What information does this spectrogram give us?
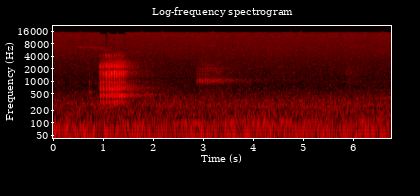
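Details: Great spotted woodpecker in the Wittlicher Tal giving a harsh, grating half-second call, then a fainter, shorter one two seconds later, over steady low rumbling wind noise.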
